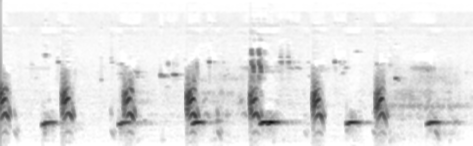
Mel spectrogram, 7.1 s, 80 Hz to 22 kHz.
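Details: A greater painted-snipe at night, March 2024, gives a steady series of about seven rough, downward-arching notes, each joined by a level mid-pitched hoot, spaced about a second apart with silence between.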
